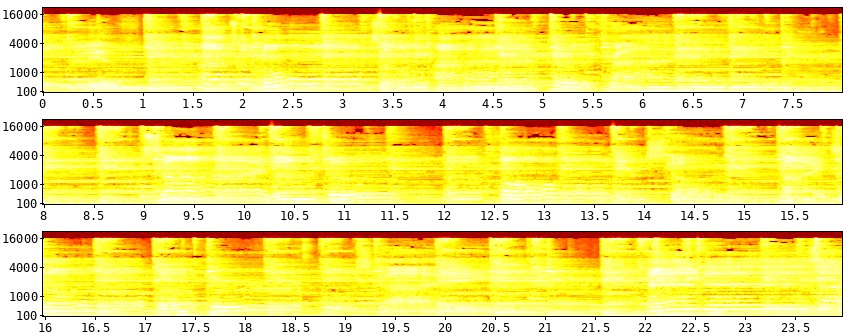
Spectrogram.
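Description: Instrumental break of a slow country waltz played live: strummed acoustic guitar and bass guitar under a wavering lead melody line.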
